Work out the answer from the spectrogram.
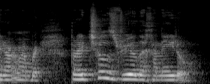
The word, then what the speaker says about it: Rio de Janeiro: And I'm like, I know I'm pronouncing it right. Right. Right, so the stupid one in this situation. Yeah. So she basically wanted you to say Janeiro. Something. Yeah, exactly. More English-like.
